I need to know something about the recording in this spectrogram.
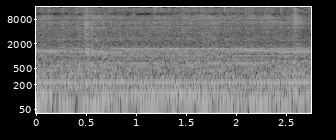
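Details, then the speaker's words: Chain-drive garage door opener tested with the trolley unlocked after the door partially closed, banged and dropped: steady even motor hum, constant pitch, chain moving with no grinding or rattling, running normally. "Well, right now it's unlocked, so you can see the chain is moving, which is a good sign."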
